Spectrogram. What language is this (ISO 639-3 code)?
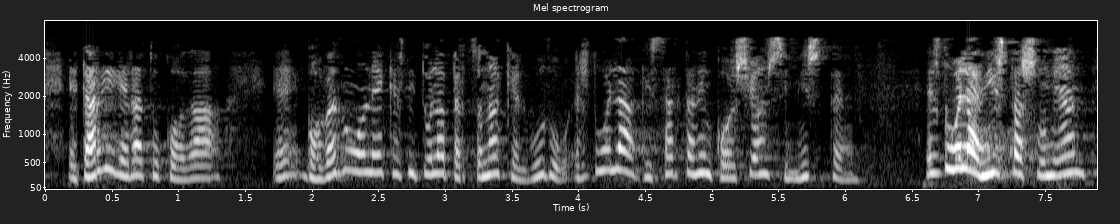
eus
